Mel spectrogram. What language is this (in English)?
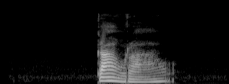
Thai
